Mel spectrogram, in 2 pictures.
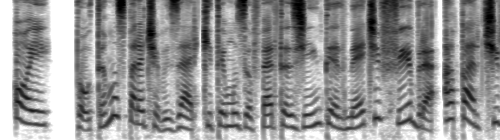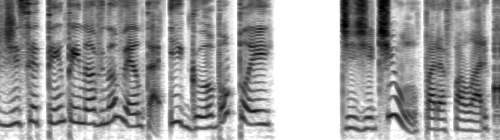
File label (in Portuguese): espera telefonica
